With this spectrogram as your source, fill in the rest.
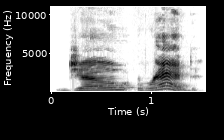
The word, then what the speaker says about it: read: this sentence he read Joe read okay that's the past tense pronunciation for read now we need to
